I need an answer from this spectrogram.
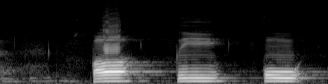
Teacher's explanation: Jadi dari pangkal lidah qi, qu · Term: qaf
